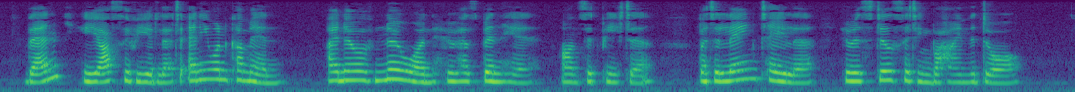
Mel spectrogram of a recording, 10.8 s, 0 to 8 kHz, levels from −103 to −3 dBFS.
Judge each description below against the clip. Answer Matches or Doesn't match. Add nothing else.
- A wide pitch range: Doesn't match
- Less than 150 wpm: Doesn't match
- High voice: Matches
